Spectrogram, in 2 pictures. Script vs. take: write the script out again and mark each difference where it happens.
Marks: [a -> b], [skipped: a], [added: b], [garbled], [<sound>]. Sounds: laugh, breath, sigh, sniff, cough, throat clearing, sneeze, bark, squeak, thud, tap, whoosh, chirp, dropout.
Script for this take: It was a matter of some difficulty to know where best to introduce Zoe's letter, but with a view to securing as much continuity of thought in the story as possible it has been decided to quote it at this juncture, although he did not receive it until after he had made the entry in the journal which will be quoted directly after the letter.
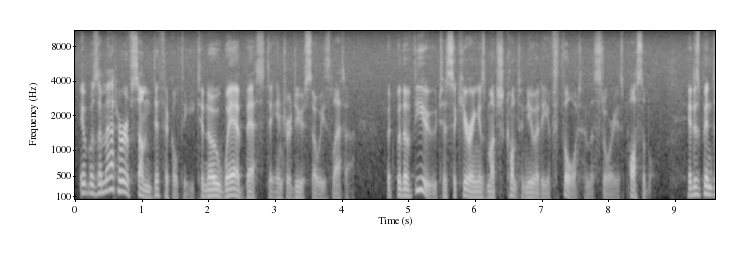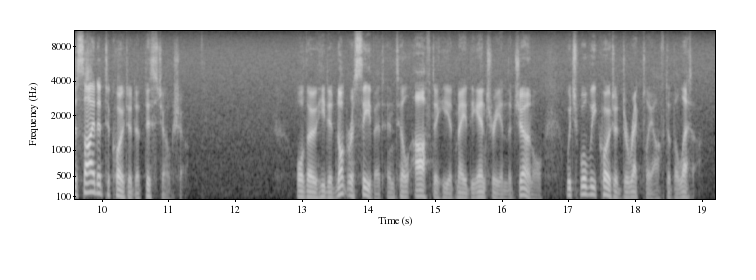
It was a matter of some difficulty to know where best to introduce Zoe's letter, but with a view to securing as much continuity of thought in the story as possible it has been decided to quote it at this juncture, although he did not receive it until after he had made the entry in the journal which will be quoted directly after the letter.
